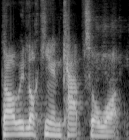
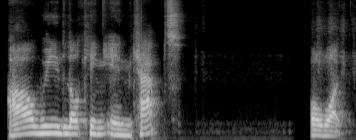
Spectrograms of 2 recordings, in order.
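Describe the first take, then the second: First: Said in the usual way. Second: Drawn-out words, pause before OR WHAT; slow, insistent question. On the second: Real, not acted. Streamer presses chat for a decision, slow and insistent. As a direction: spell it out slowly, then tack on the nudge. Asks chat again, slowly and deliberately.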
